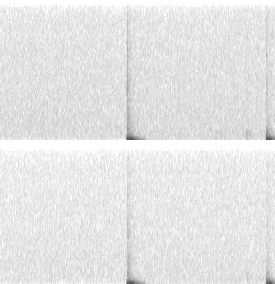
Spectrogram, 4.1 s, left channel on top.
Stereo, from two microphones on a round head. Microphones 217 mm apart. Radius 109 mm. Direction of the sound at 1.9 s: 80° left.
